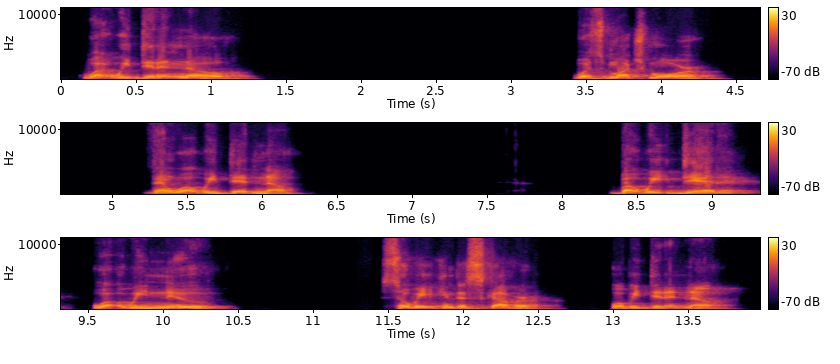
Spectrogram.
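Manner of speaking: slow, measured, careful, deliberate delivery. Sharing a quote with listeners, the speaker says it slowly. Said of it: "I'm going to say it slowly".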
